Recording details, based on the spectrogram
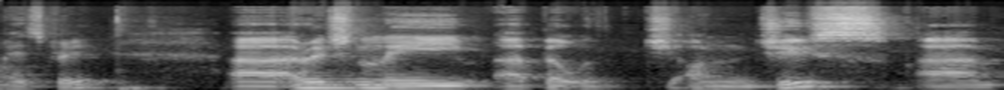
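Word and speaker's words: Guice: originally built with on juice pronounced like the drink juice developed by google around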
